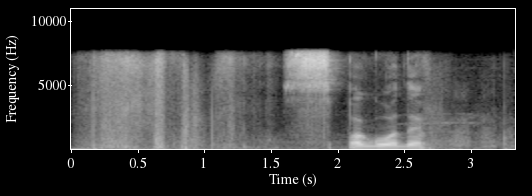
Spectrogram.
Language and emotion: Russian, neutral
